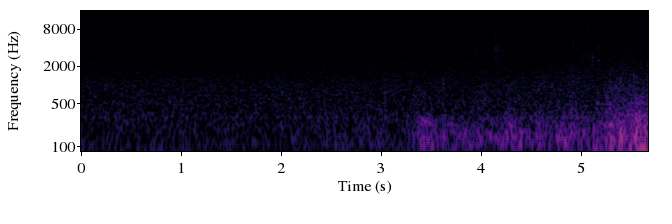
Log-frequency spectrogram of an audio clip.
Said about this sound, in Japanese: 雨、止まないね。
